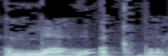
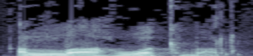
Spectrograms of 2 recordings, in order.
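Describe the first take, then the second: First: Akbar starts with a clear glottal stop. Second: Akbar starts with a w sound. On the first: The speaker calls it right. "صريحة" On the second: The speaker calls it wrong. "يضع واو يعني من غير ألف"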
